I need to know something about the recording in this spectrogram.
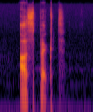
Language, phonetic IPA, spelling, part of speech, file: Polish, [ˈaspɛkt], aspekt, noun, Pl-aspekt.ogg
